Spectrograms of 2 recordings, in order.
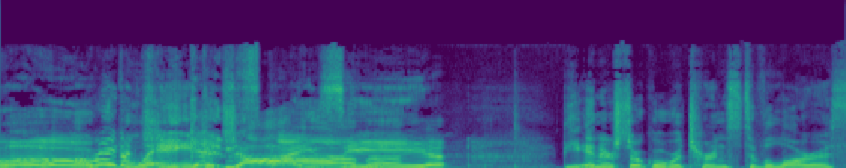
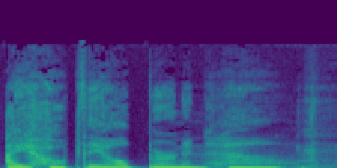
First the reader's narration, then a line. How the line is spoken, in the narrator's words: sighed and murmured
